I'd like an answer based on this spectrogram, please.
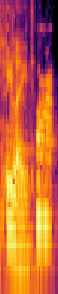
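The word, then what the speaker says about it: chelate: It's chilate.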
